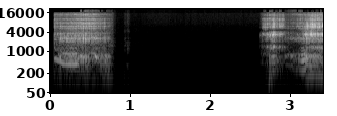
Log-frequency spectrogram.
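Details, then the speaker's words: Woman snoring during sleep, as she does all night long: two loud, rough breathing noises separated by a long silent pause. "oh this is what I do all night long"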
